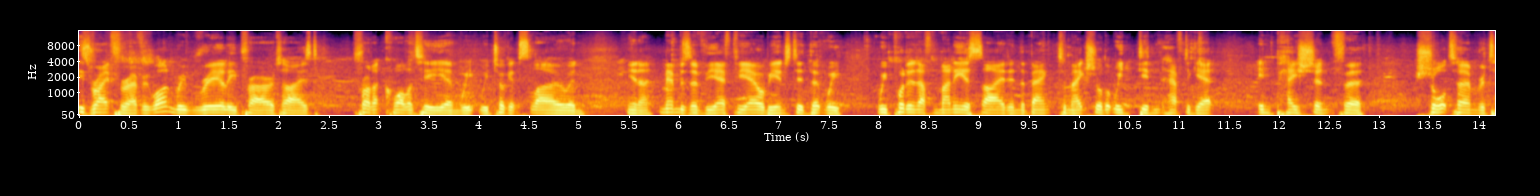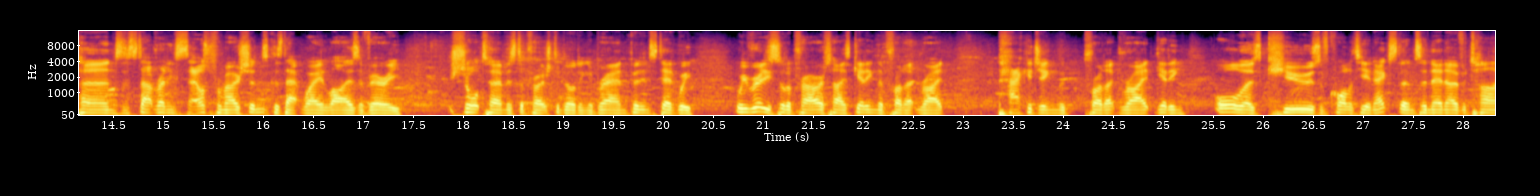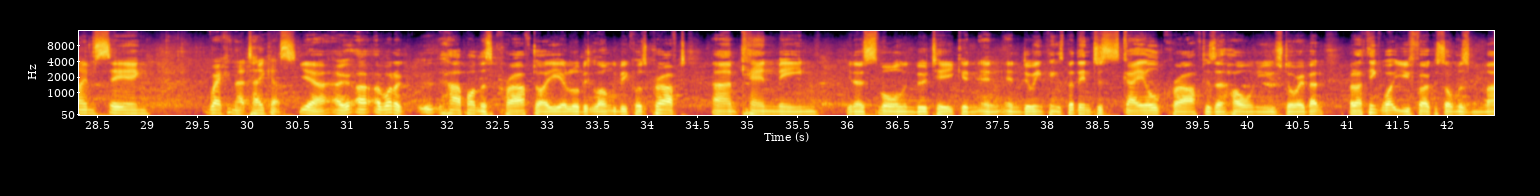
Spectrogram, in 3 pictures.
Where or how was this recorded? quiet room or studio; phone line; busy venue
busy venue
